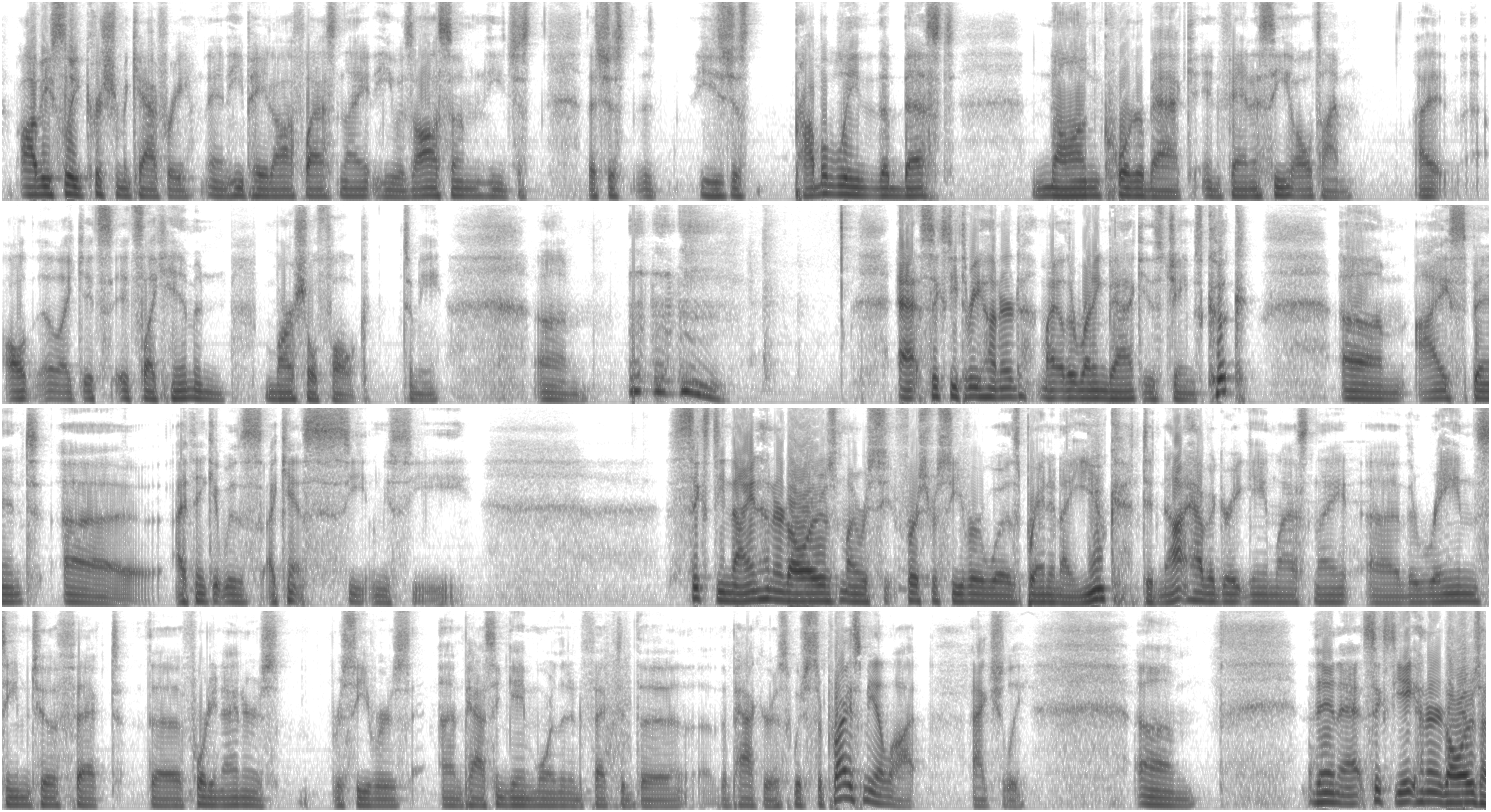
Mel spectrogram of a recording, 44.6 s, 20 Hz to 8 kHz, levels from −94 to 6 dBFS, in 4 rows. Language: English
